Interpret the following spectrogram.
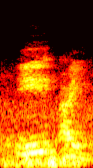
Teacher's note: ए आई का उच्चारण स्थान कंठ और तालु होगा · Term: कंठ तालवीय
